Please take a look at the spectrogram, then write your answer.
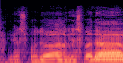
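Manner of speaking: ordinary delivery, nothing marked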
